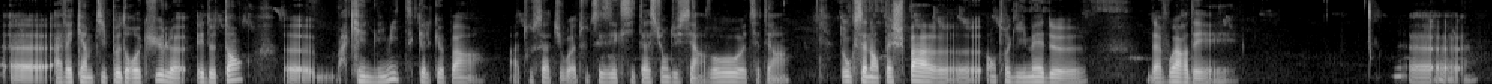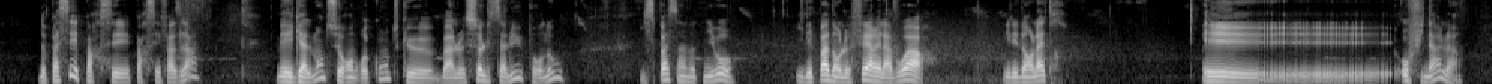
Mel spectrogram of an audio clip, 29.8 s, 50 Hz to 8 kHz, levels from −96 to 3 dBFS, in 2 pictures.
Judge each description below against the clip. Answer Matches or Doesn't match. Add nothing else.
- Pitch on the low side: Matches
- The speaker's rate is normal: Matches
